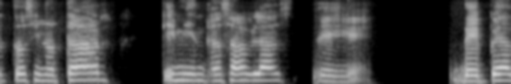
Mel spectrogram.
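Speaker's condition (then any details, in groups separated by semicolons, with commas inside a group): Cerebral palsy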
